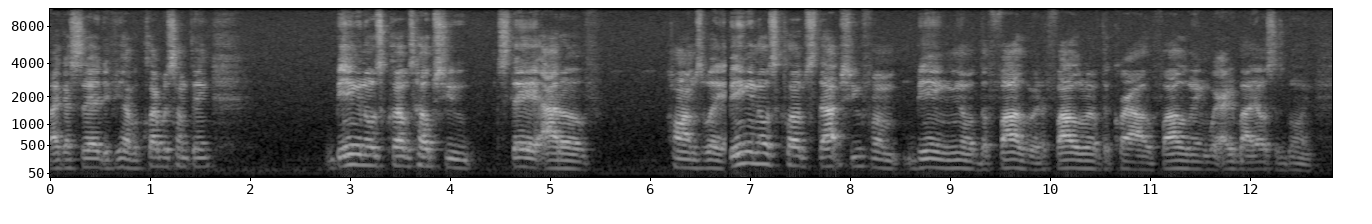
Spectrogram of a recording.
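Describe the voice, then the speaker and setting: A man with medium pitch speaks against noticeable background noise. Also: ordinary pitch variation, moderate pace. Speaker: youtuber giving advice. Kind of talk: casual vlog monologue. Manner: halting, many fillers and restarts.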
